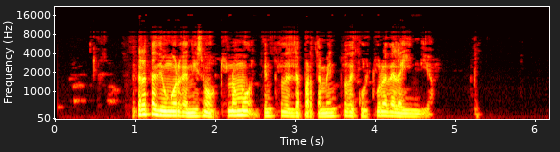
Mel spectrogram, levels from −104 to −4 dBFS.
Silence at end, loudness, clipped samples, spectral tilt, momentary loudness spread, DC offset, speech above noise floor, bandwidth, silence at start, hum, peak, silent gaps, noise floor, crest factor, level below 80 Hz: 1.45 s; -19 LUFS; under 0.1%; -7 dB/octave; 11 LU; under 0.1%; 65 dB; 9 kHz; 0.95 s; none; -2 dBFS; none; -83 dBFS; 18 dB; -58 dBFS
